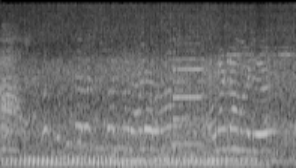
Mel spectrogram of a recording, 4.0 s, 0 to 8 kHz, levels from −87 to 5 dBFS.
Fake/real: real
